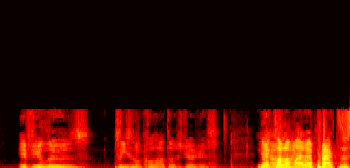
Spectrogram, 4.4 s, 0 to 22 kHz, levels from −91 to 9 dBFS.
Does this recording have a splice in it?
yes; 1 cut; at 3.4 s

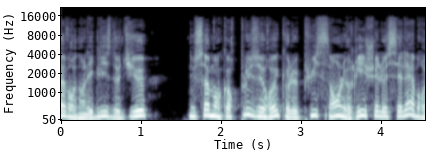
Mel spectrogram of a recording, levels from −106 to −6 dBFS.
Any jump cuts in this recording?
no; 0 cuts

